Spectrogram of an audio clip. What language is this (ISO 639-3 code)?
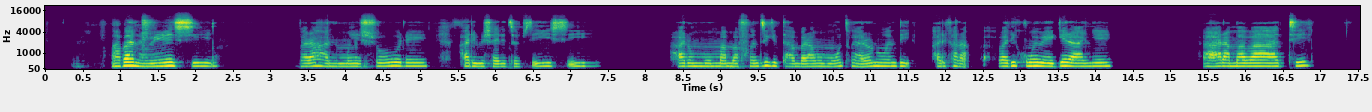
run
